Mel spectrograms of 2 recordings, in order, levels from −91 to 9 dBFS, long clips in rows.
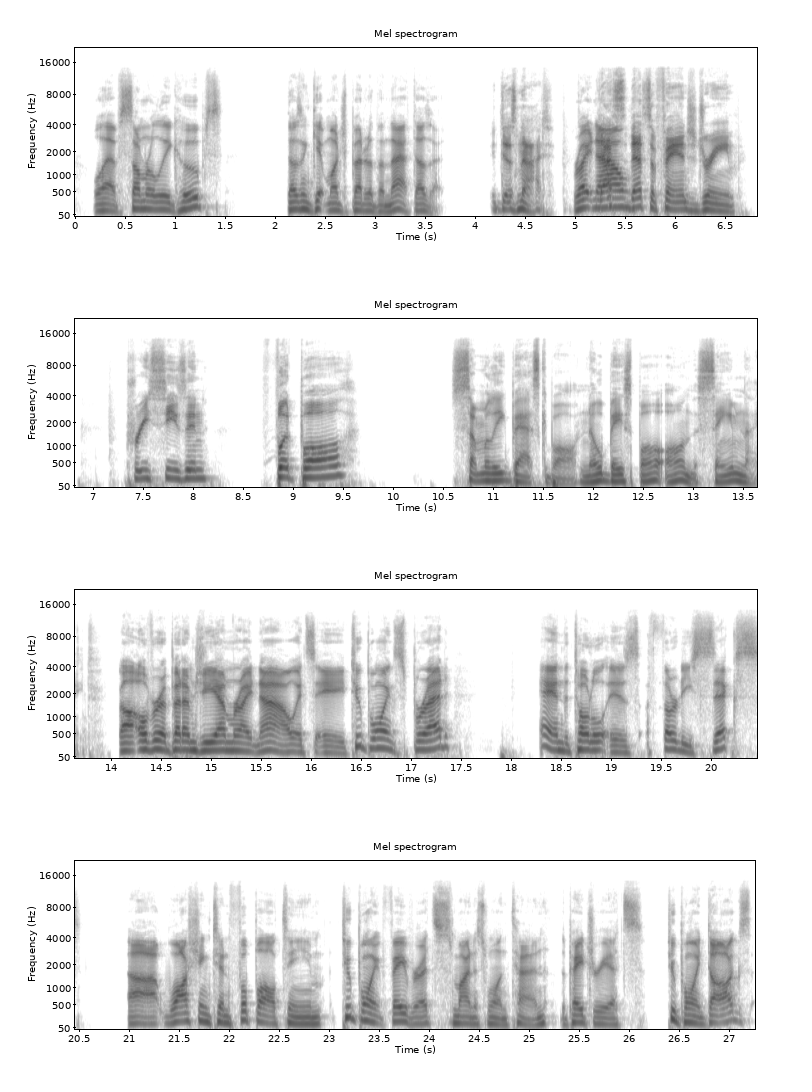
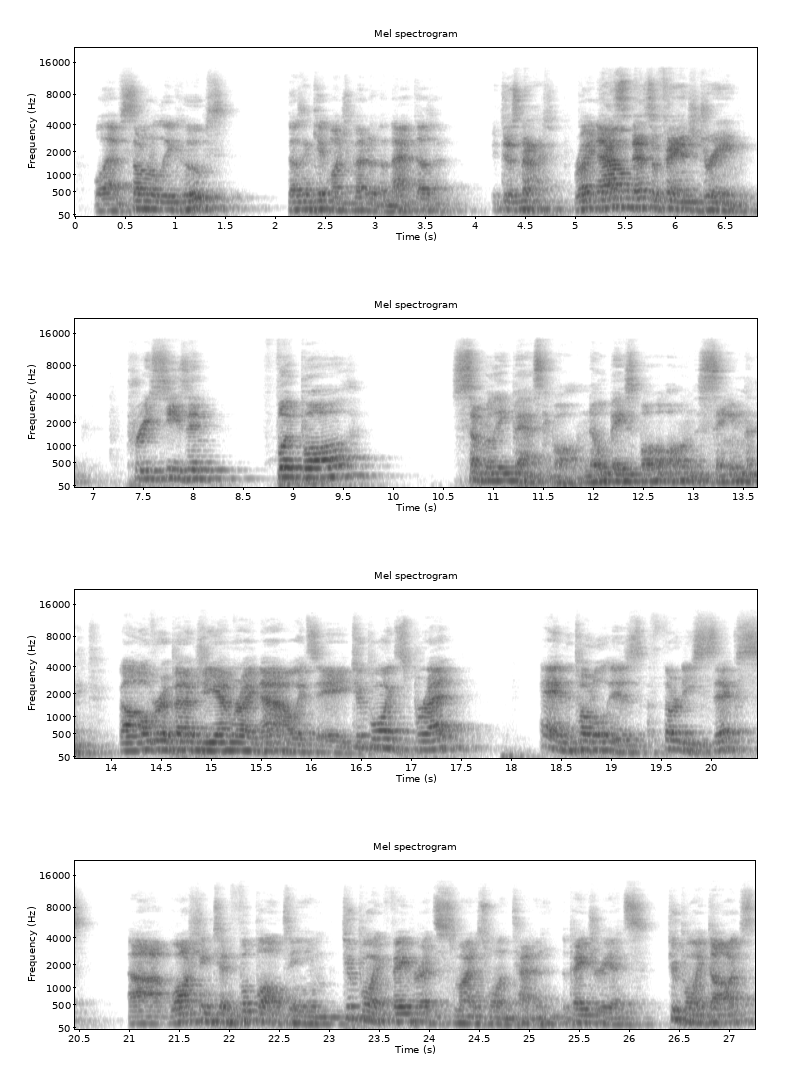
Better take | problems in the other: first | off-mic speech; far // room echo; noticeable; dies away in 0.5 s

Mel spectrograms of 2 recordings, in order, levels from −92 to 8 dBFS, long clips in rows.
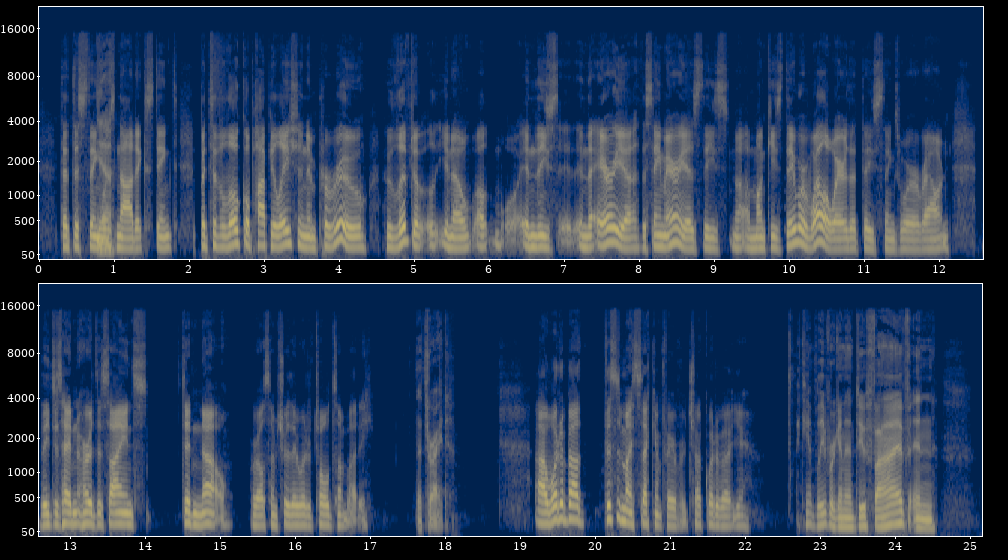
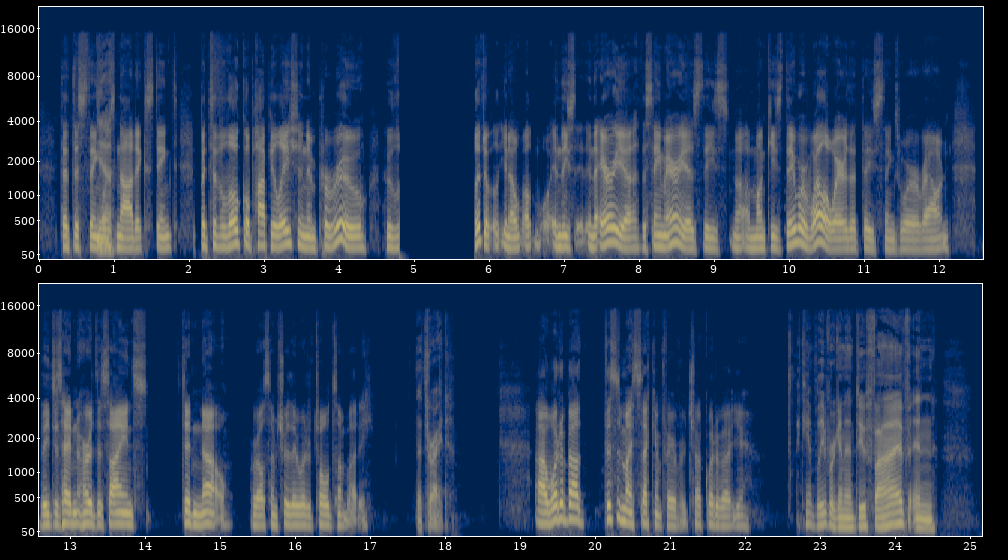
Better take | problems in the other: first | audio freezing; at 5 s for 1 s

